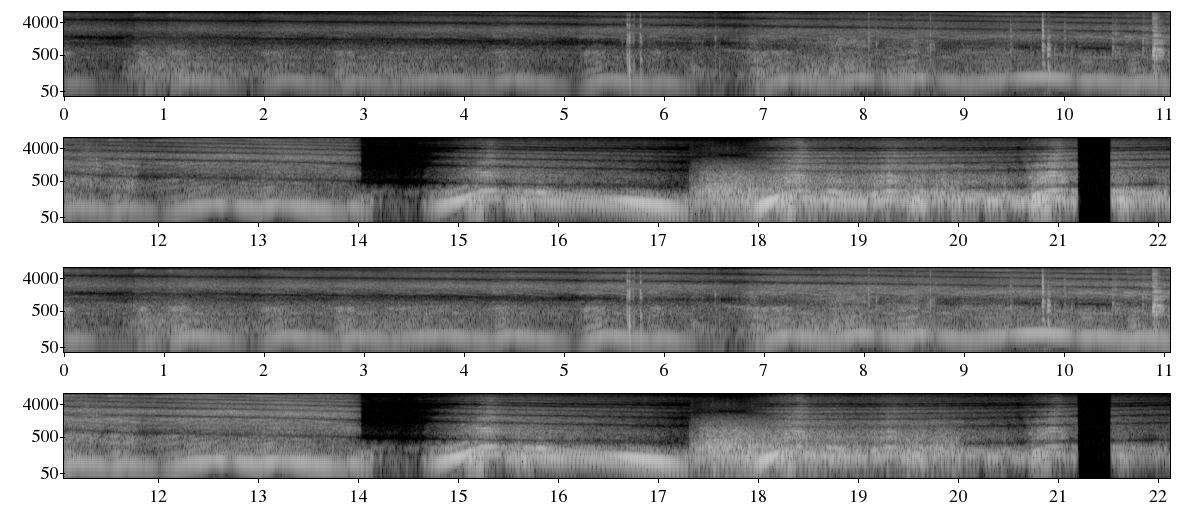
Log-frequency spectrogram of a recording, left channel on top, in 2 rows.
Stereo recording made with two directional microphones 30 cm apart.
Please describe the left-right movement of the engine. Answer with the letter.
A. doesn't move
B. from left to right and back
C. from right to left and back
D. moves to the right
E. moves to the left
E.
